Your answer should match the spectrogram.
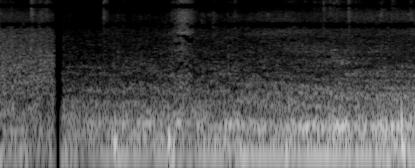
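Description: Low, steady hum of a motorhome's freshly cleaned and reinstalled basement air-conditioning unit running. It drops out abruptly for an instant about half a second in, then continues, growing slightly louder toward the end.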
